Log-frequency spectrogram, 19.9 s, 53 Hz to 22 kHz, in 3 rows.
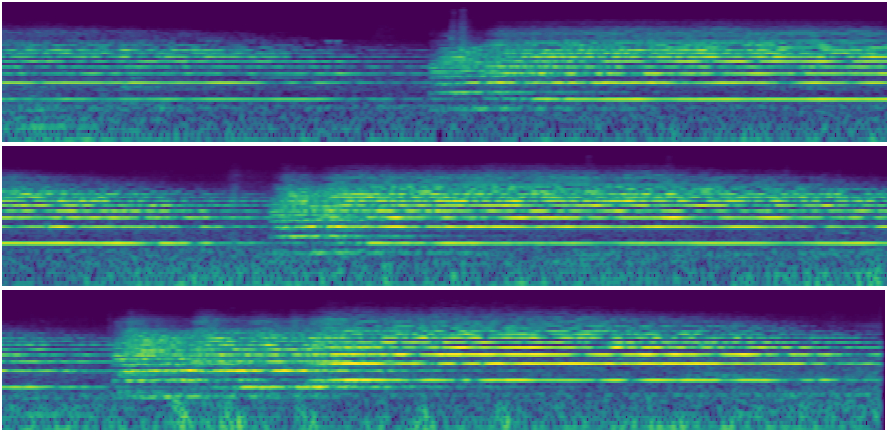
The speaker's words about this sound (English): every evening at 8 o'clock, buglers from the Last Post Association close the road which passes under the memorial and sound the last post. Let us end with the ceremony during the time of COVID, without crowds and with the accompaniment of birdsong.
